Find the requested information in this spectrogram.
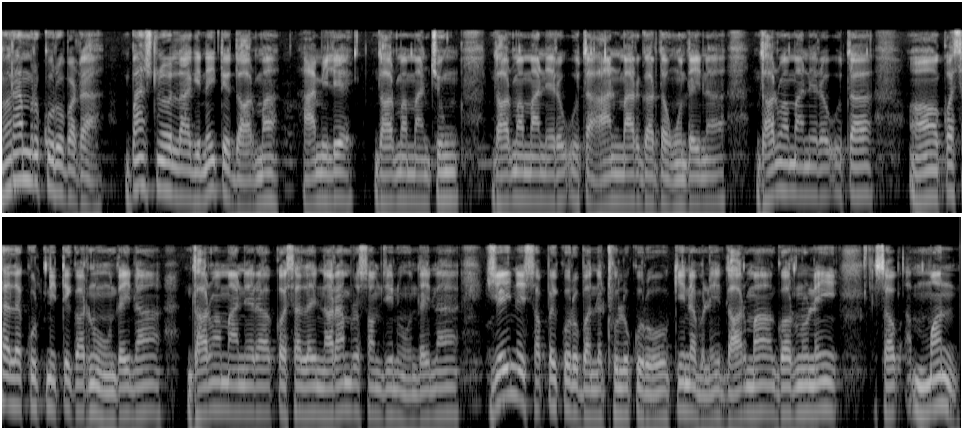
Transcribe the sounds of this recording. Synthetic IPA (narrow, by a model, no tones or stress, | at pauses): nʌɾamrokuɾobaʈʌ | bãsnuɾʌlaɡinʌjt̪jod̪ʱʌrmʌɦamiled̪ʱʌrmʌmant͡sʰuŋd̪ʱʌrmʌmaneɾʌʔut̪aɦanmarɡʌrd̪aɦũd̪ʌjnʌ | d̪ʱʌrmʌmaneɾʌʔut̪a | kʌsajlajkuʈnit̪iɡʌrnuɦũnd̪ʌjnʌ | d̪ʱʌrmʌmaneɾʌkʌsajlajnʌɾamrosʌmd͡zʱinuɦũnd̪ʌjnʌ | jʌinʌjsʌbʌjkuɾobʱʌnd̪aʈʰulokuɾoɦokinʌbʱʌned̪ʱʌrmʌɡʌrnunʌj | sʌmʌn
